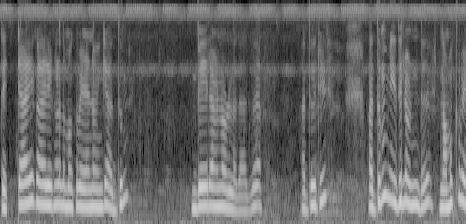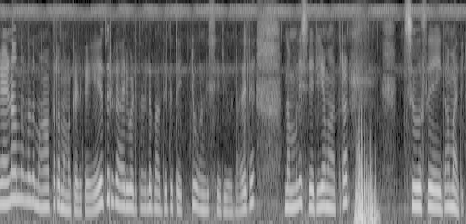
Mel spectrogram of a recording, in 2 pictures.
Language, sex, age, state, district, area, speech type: Malayalam, female, 18-30, Kerala, Thiruvananthapuram, rural, spontaneous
